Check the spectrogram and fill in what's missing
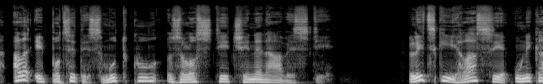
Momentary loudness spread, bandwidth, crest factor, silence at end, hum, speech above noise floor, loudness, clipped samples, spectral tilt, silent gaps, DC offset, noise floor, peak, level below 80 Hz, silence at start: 5 LU; 17.5 kHz; 18 dB; 0 s; none; 53 dB; -18 LUFS; under 0.1%; -4.5 dB/octave; none; under 0.1%; -70 dBFS; 0 dBFS; -48 dBFS; 0 s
